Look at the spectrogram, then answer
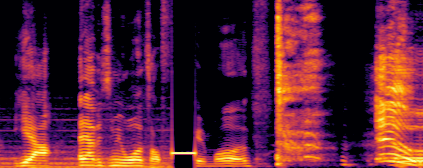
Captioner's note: beep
